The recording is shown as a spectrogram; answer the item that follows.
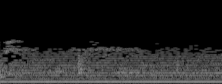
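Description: Steady electrical hum with a buzzy stack of overtones, carried on an open radio transmission and heard through a receiver with a narrow, telephone-like bandwidth.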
